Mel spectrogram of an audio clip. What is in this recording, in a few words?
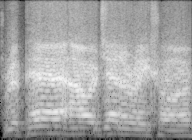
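repair generator, voice, Bot; Tribes2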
